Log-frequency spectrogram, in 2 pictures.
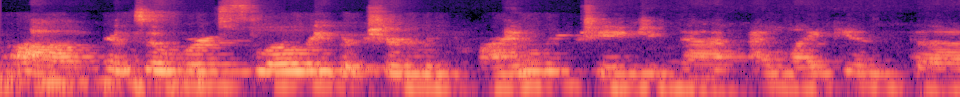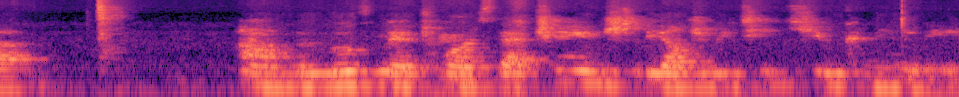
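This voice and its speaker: Over noticeable background noise, a woman with an American accent speaks at a moderate pace, her fairly low pitch held in fairly even intonation. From Southern California. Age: 50s. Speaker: professor. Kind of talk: panel talk.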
